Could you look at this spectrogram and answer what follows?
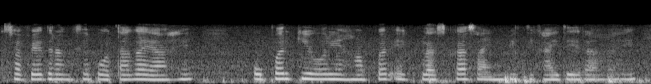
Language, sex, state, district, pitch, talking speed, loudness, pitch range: Hindi, female, Bihar, Saharsa, 235 Hz, 175 wpm, -17 LUFS, 225-240 Hz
